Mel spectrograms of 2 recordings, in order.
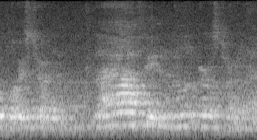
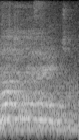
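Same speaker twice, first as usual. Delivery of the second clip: gasp; 9 semitones higher, 7 dB quieter than usual. Acted. Sister sits down.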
